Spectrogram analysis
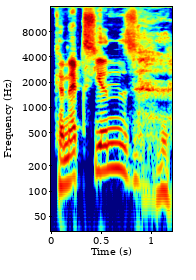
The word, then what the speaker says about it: Connexions: cross river connections uh-huh how do you say it with an x connexion connexions exactly it kind of gives it a belfast accent and i like it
